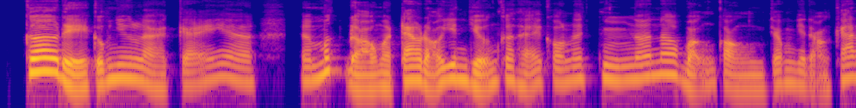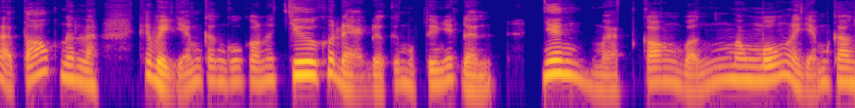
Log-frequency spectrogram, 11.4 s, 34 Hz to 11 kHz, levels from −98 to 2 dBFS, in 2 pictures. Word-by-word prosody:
cơ 245 0 +10
địa 105 - +5
cũng 125 +7 -2
như 170 0 -1
là 130 -10 -4
cái, 155 +9 -6
a, 150 -6 -6 0.3
à, 150 - -5
mức 245 +10 -2
độ 100 -1 0
mà 110 0 -3
trao 155 0 +1
đổi 140 - -1
dinh 165 -2 0
dưỡng 130 0 -1
cơ 155 +1 -5
thể 120 +3 -7
con 140 0 -7
nó, 160 - -4
ưm, 160 -2 -4
nó 175 +3 -2
nó 210 0 -1
vẫn 125 -9 -5
còn 100 -5 -5
trong 130 +1 -7
giai 120 - -6
đoạn - - -8
khá 170 +2 -3
là 180 - -1
tốt. 245 - -1
Nên 170 -4 -1
là 130 - -2 0.3
cái - - +1
việc - - +5
giảm 150 - -5
cân 150 -2 -6
của 145 +1 -6
con 145 -1 -4
nó 155 - -5
chưa 200 +4 +9
có 220 +3 0
đạt 95 - -2
được 100 - -4
cái 130 - -10
mục 120 -4 -10
tiêu 130 0 -2
nhất 160 +4 -5
định, - - -3 0.3
nhưng 205 -4 +6
mà 100 -2 -8 0.2
con 140 -1 -2
vẫn 120 +10 -5
mong 155 -1 -1
muốn 165 +6 +3
là - - -1
giảm 140 - -6
cân." 145 0 -1
150 Hz, 300 wpm, -23 LUFS, 125-170 Hz, 0.3 s, cơ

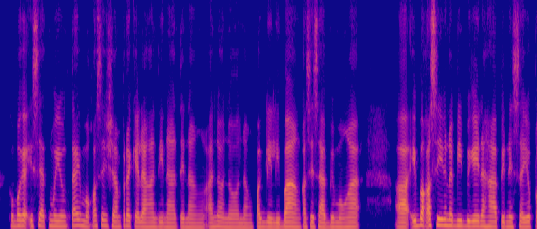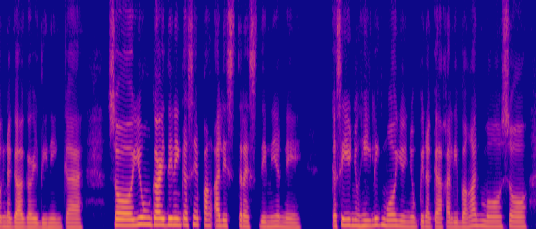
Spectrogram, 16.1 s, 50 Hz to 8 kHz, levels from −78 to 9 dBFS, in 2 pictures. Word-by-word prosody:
Kumbaga 190 +1 +1
i-set 185 0 -2
mo 180 - 0
'yong 175 -1 -2
time 195 0 -1
mo 165 - -2
kasi 185 +4 -3
siyempre 180 0 -2
kailangan 155 -2 -1
din 155 -1 -3
natin 150 0 -3
ng 145 0 -5
ano 165 +1 -3
'no, 145 -1 -4
ng 140 0 -6
paglilibang 155 +1 +1
kasi 155 +1 -2
sabi 155 0 -1
mo 155 +1 -2
nga 160 -1 0 0.5
ah, 155 0 +4
iba 185 +4 +4
kasi 210 +1 +4
'yong 200 - +2
nabibigay 180 -2 +1
na 175 - 0
happiness 165 0 -1
sa 160 - +1
iyo 165 - +2
'pag 165 0 -5
nag-gagardening 145 -2 -1
ka. 150 -1 -2 0.3
So 210 -1 +5
'yong 230 +2 +4
gardening 225 -1 +7
kasi 225 +1 -1
pang-alis 190 -3 0
stress 175 -3 -2
din 165 -1 -3
'yon 165 -2 -3
eh. 140 -1 -3 0.5
Kasi 185 +4 0
'yon 205 -1 0
'yong - - -1
hilig 195 +4 0
mo, 195 -2 +1
'yon 175 -3 -3
'yong 165 -1 -5
pinagkakalibangan 155 +1 -2
mo. 170 -3 -1
So, 165 -2 -1
165 Hz, 190 wpm, -23 LUFS, 155-190 Hz, 0.5 s, gardening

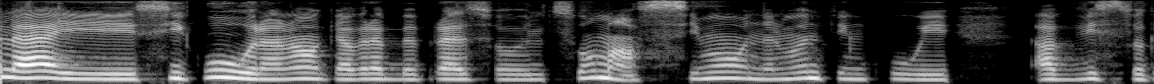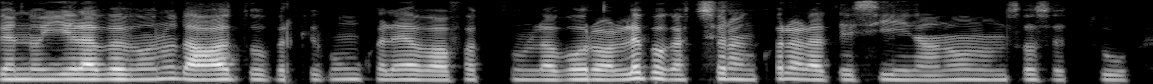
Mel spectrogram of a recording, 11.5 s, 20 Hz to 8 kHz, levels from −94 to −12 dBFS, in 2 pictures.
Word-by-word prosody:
lei 205 -7 +8
sicura, 210 0 +3
no, 205 +1 +3
che 185 -1 -4
avrebbe 185 -1 -1
preso 185 -1 -2
il 175 0 -8
suo 230 +5 -6
massimo, 215 +3 0
nel 190 -3 -6
momento 215 0 -2
in 190 -1 -7
cui 180 -3 -6 0.5
ha 185 - +2
visto 185 0 -6
che 185 +1 -2
non 185 0 -2
gliel'avevano 185 +1 +2
dato, 180 -1 +2
perché 170 +1 -15
comunque 185 0 -11
lei 175 - -3
aveva 165 -2 -1
fatto 175 +1 -15
un 170 - -11
lavoro 175 +1 -1
all'epoca 190 +2 0
c'era 190 +2 -5
ancora 195 +3 -5
la 170 -2 -1
tesina, 170 -1 -9
no, 175 +2 -8
non 170 -1 -9
so 175 +1 -10
se 170 -1 -14
tu 170 -2 -13
185 Hz, 185 wpm, -24 LUFS, 175-200 Hz, 0.5 s, lei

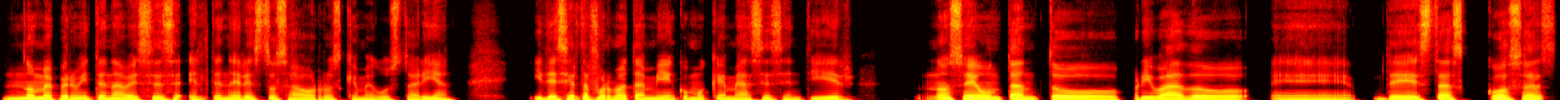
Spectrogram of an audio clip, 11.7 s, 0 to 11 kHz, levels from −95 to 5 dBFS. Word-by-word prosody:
no 115 +4 +3
me 140 +1 +5
permiten 115 -2 +1
a 105 - +2
veces 105 +2 0
el 100 -4 -5
tener 100 +1 -1
estos 110 +1 -1
ahorros 90 +1 -2
que 95 - -7
me 90 -1 -3
gustarían.Y 90 0 -4 0.5
de 130 - +3
cierta 165 +8 +1
forma 180 -1 0
también 115 +1 -1
como 125 -5 -3
que 95 0 -5
me 100 0 -2
hace 110 +3 -2
sentir, 100 +1 -4 0.4
no 135 +3 0
sé, 145 0 +4
un 150 0 +3
tanto 145 - +2
privado, 115 +3 +2
eh, 95 -2 -4
de 95 +1 +1
estas 115 +2 +2 0.2
cosas, 125 - +1
110 Hz, 155 wpm, -22 LUFS, 100-125 Hz, 0.5 s, me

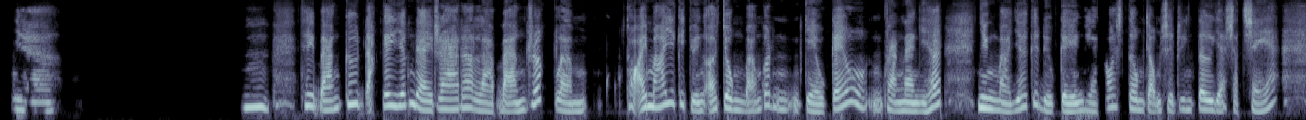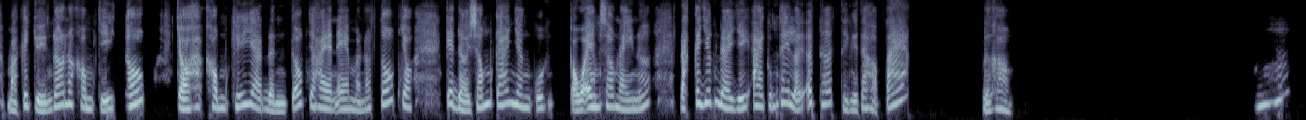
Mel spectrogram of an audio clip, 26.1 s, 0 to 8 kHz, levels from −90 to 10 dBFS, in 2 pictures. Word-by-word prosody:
Yeah. 160 -3 -4 1.9
Ừm, 230 +1 +2 0.3
thì 255 -1 +1
bạn 180 +1 +2
cứ 285 +3 +3
đặt - - +2
cái 255 0 +4
vấn 260 +3 +3
đề 180 -9 +4
ra 195 +1 +2
đó 220 +1 +1
là 165 -5 +1
bạn 155 +2 +2
rất 320 - 0
là 160 -4 +2 0.5
thoải 220 - +5
mái 245 +2 +5
với 310 - +1
cái 285 - -3
chuyện 165 -9 0
ở 165 - +2
chung, 205 -5 +3
bạn 150 - 0
hổng 185 - -4
có 265 - +1 0.3
chèo 145 -4 +1
kéo, 210 - +2 0.4
phàn 160 0 +2
nàn 160 -1 +4
gì 155 - 0
hết, 255 +7 +3 0.3
nhưng 210 -4 +6
mà 155 -4 0
với 195 +6 +2
cái 285 +3 -4
điều 160 - -1
kiện 150 -1 +4
là 155 -2 -4
có 220 +3 -3
s - - -3
tôn 190 -3 0
trọng - - 0
sự 165 - -2
riêng 190 -1 -6
tư 185 -2 +4
và 165 - +2
sạch 160 - -2
sẽ. 165 - 0 0.4
Mà - - 0
cái 255 - -1
chuyện 160 -8 +1
đó 255 +6 +1
nó 280 - +2
không 225 -3 -1
chỉ 175 +3 +1
tốt 275 +7 +4 0.3
cho 200 - +6
h 200 - +1
không 220 -2 +1
khí 245 +3 0
gia 265 -7 0
đình, 160 -6 -1
tốt 275 - 0
cho 245 - -1
hai 220 -3 +1
anh 195 - 0
em 195 0 -2
mà 165 - -4
nó 195 +5 -6
tốt 300 +4 +1
cho - - 0 0.3
cái 295 - +1
đời 180 -8 +1
sống 220 - +2
cá 270 +1 0
nhân 275 -7 0
của 215 +1 -2 0.2
cậu 165 +1 +4
em 225 +3 +6
sau 235 -1 -1
này 190 -4 -1
nữa. 210 +8 -3 0.3
Đặt - - 0
cái 305 - +2
vấn 315 +1 0
đề 215 -7 +2
vậy 200 +2 +2
ai 250 0 0
cũng 240 +2 -7
thấy 310 -1 -1
lợi - - 0
ích 305 -1 -3
hết 290 +2 -4
thì 180 - -7
người 170 -1 -4
ta 215 - -3
hợp - - -6
tác, - - 0 0.8
được - - -2
không? - - -3 2.5
Ừm 260 +3 -2
hứm. 325 -2 -7
215 Hz, 235 wpm, -22 LUFS, 170-255 Hz, 2.5 s, nhưng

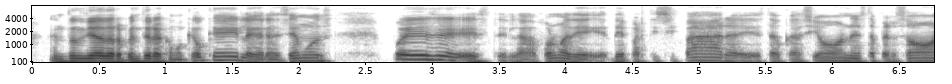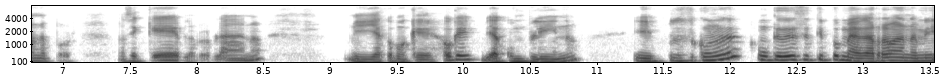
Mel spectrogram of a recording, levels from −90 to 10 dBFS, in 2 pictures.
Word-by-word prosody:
Entonces, 135 +2 +1
ya 140 0 +8
de 135 - +8
repente 130 +2 +2
era 130 -2 +5
como 110 -3 -5
que, - - -4
okey, 190 +1 -1
le 160 - +1
agradecemos, 140 +6 -3 0.4
pues, 225 -2 +4
este, 135 -10 -1
la 115 0 -8
forma 140 0 -2
de 115 -2 -4
de 120 -1 -4
participar, 130 +7 -6
eh, 145 - -5
esta 135 - -8
ocasión, 115 - -5
a 135 - -2
esta 130 0 -9
persona, 140 +2 -3
por 130 - -20 0.3
no - - -14
sé 130 -1 -5
qué, 90 -6 +1
bla, - - -14
bla, - - -15
bla, 90 +1 -5
¿no?, - - -6 0.6
y 125 -2 -3
ya 120 - -1
como 125 0 -4
que, 110 -1 -3
okey, 215 +1 +3
ya - - +3
cumplí, 125 -2 -1
¿no?, 175 - -5 0.4
y 140 -3 +1
pues, 145 +3 -6
con 180 +2 +3
una 290 - +5
como 205 - -1
que 195 - +7
de 200 - +10
ese 210 +1 -3
tipo 210 0 0
me 185 -6 +5
agarraban 155 +4 +5
a - - +4
mí. 150 +1 +1
135 Hz, 230 wpm, -22 LUFS, 120-170 Hz, 0.6 s, de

